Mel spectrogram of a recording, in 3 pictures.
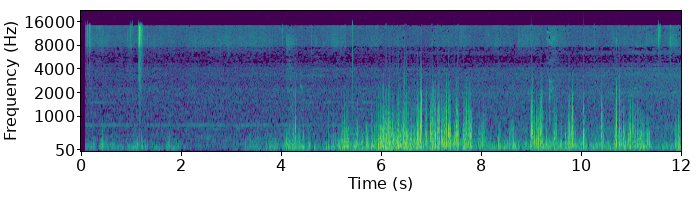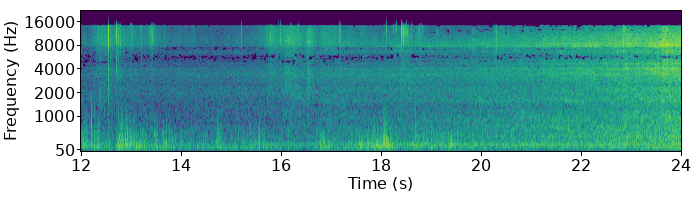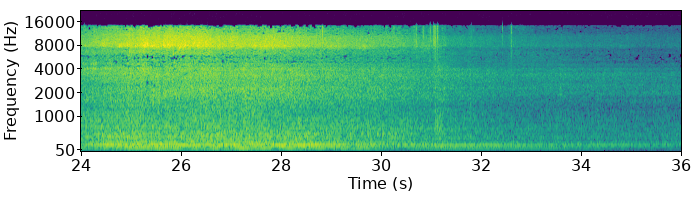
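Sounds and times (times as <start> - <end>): diesel engine drone: 13.6 - 36.0.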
